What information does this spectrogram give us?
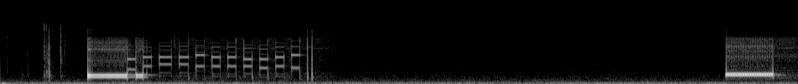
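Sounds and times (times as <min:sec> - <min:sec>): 
steady telephone tone: 0:00.9 - 0:03.0, 0:07.3 - 0:07.9
telephone keypad dialing tones calling a toll-free 1-800 number: 0:00.9 - 0:03.1.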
